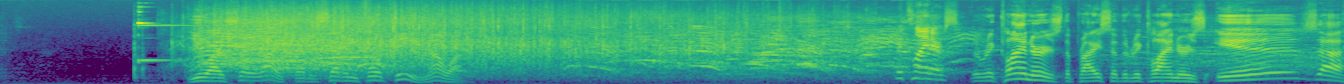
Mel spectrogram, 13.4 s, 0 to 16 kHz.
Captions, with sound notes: (bell chimes) (audience applauds) - You are so right, that is 714. Now what? (audience shouts) - Recliners. - The recliners, the price of the recliners is...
